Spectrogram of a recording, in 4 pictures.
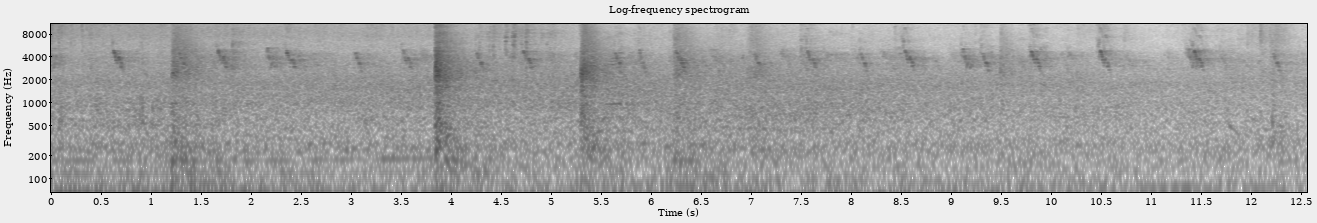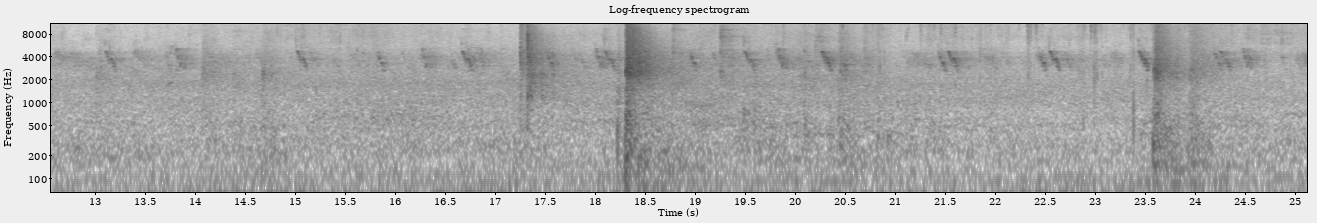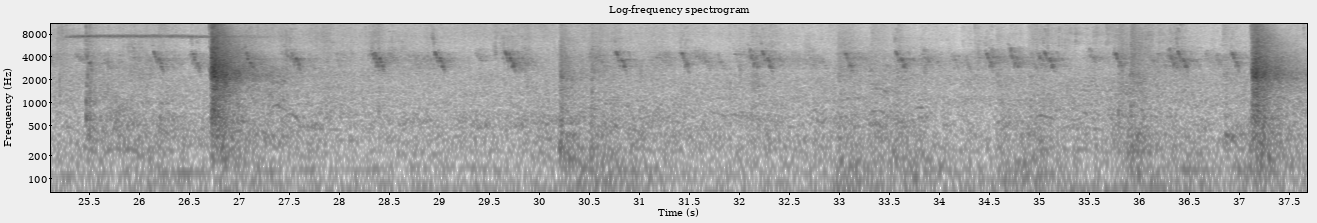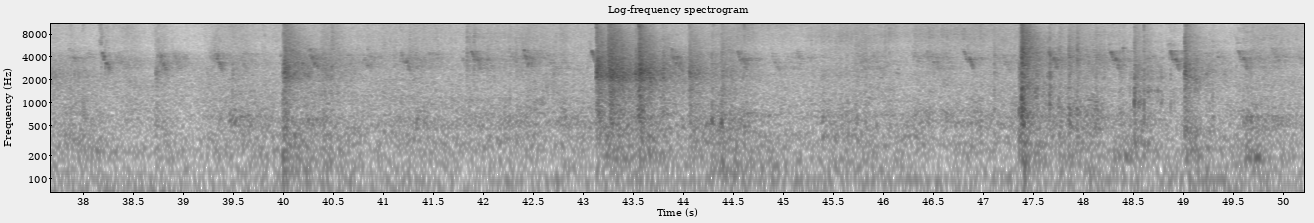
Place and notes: {"title": "Skatepark Rozelor, Cluj-Napoca, Romania - (-195) Skatepark Rozelor, Cluj-Napoca", "date": "2014-05-31 15:54:00", "description": "Skatepark Rozelor with some birds in the background.\nrecorded (probably) with Zoom H2n\nsound posted by Katarzyna Trzeciak", "latitude": "46.76", "longitude": "23.55", "altitude": "348", "timezone": "Europe/Bucharest"}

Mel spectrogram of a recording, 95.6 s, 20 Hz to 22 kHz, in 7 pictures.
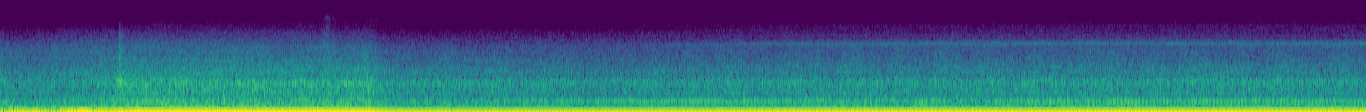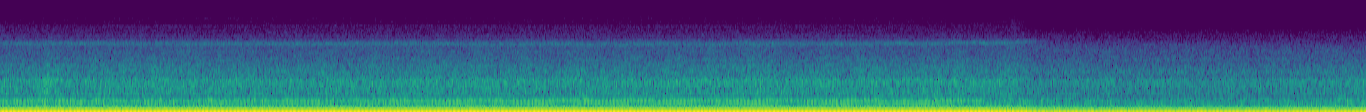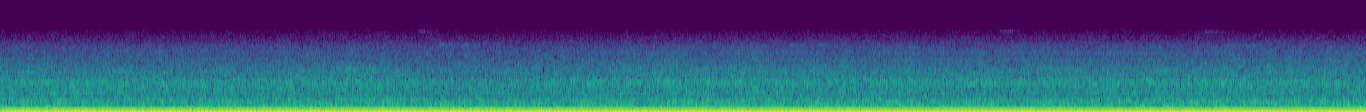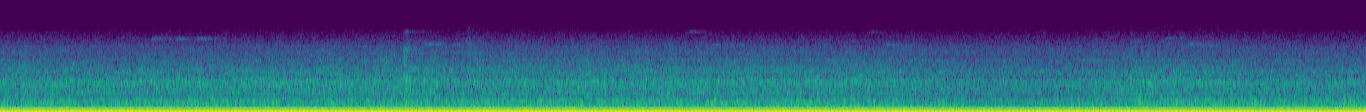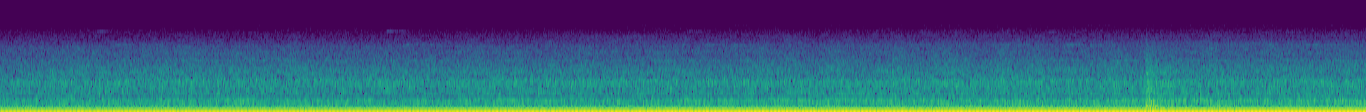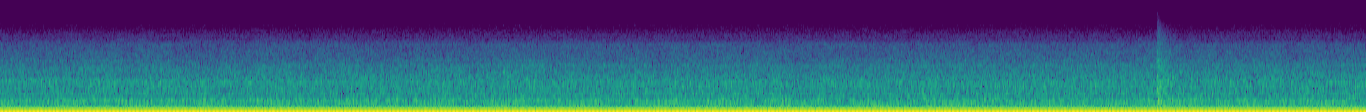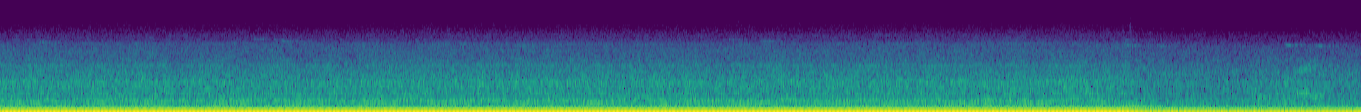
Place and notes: {"title": "from/behind window, Mladinska, Maribor, Slovenia - from/behind window", "date": "2012-09-24 10:19:00", "description": "hydraulic lift and workers - coordinating the action of lifting up big glass wall", "latitude": "46.56", "longitude": "15.65", "altitude": "285", "timezone": "Europe/Ljubljana"}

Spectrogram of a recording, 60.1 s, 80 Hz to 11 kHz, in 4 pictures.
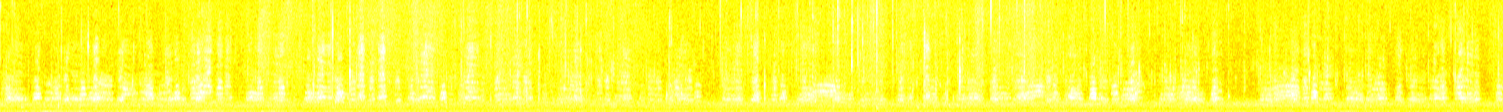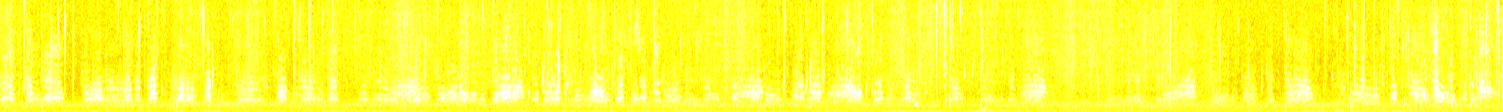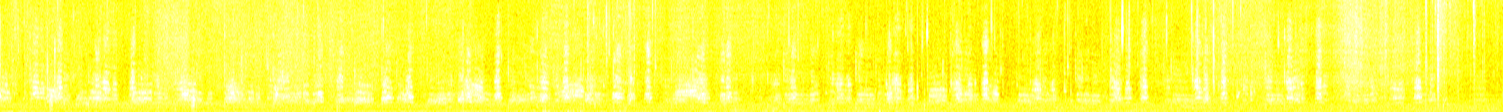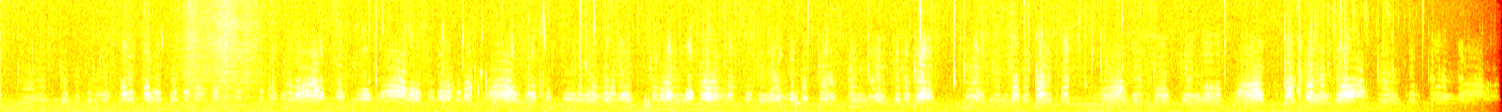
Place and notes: {"title": "Drumsna, Co. Leitrim, Ireland - The Sunken Hum Broadcast 85 - The Chatty Ducks of Drumsna Eating Scones at Sunset - 26 March 2013", "date": "2013-03-25 18:00:00", "description": "There were six ducks hanging out when I went down to the River Shannon. When the scone crumbs got thrown at them, five of the ducks happily scarfed them down but one lonely little duck was kept away from the scone in a bullying fashion by the others.", "latitude": "53.92", "longitude": "-8.01", "altitude": "41", "timezone": "Europe/Dublin"}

